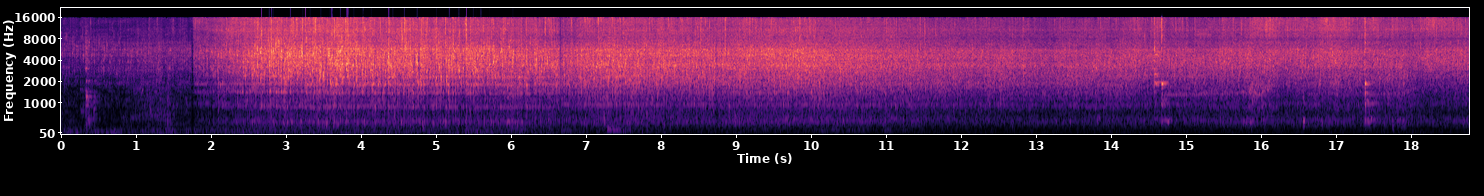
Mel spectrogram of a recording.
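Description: Raw chicken pieces sizzling in hot ghee in an aluminium pot. The sizzle starts about two seconds in as the meat goes in, then slowly eases. Near the end a metal ladle stirring the pieces clinks twice against the pot.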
